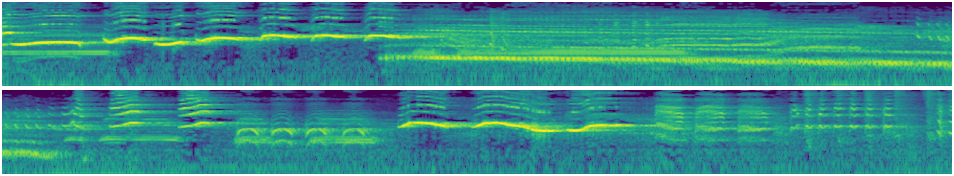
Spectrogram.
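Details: Forest-style laughingthrush song used to train caged birds: loud rising and falling whistles, a long smoothly descending tone, then bursts of quick chattering notes and more bright, looping whistled phrases.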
